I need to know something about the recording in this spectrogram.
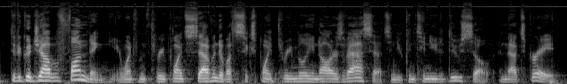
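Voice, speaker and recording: A man in his forties with a New England accent, giving a brisk, plainspoken financial presentation to a town board and explaining with everyday examples. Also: mid-range voice, creaky. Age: 40s. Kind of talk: financial presentation at a public meeting.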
